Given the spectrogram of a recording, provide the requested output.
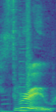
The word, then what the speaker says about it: through: in the same way through the ending is boom and thorough the ending is ah and they're both spell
